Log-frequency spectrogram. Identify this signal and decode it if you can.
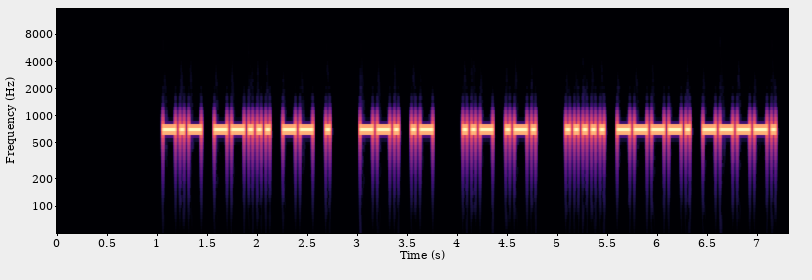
Morse code, heard as a keyed tone, about 29 wpm, 690 Hz. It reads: K7ME GA UR 599
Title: SOTA QSO Practice 28wpm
